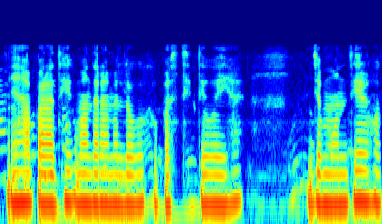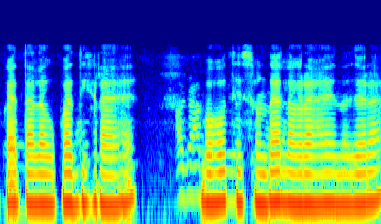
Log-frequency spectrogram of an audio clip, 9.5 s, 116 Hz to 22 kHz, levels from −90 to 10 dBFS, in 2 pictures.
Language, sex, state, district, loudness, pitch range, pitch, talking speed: Hindi, male, Chhattisgarh, Balrampur, -14 LUFS, 190-200 Hz, 195 Hz, 155 wpm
